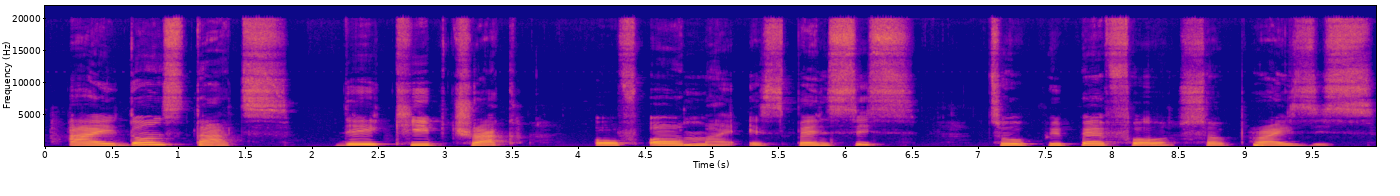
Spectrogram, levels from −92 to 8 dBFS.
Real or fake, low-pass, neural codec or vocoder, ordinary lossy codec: real; none; none; none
